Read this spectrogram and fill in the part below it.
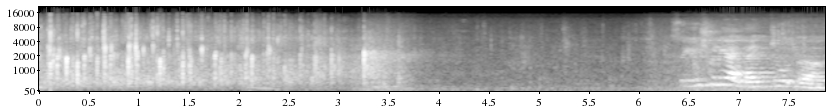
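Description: An audience at a school public speaking event claps briskly at first, the applause fading into near quiet before a voice starts speaking.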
